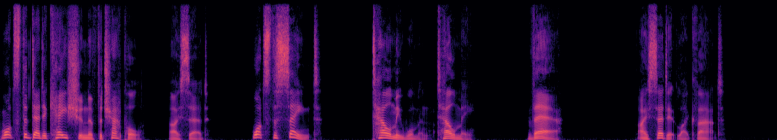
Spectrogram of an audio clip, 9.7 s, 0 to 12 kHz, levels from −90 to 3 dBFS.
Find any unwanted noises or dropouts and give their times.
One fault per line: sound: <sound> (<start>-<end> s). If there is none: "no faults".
no faults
